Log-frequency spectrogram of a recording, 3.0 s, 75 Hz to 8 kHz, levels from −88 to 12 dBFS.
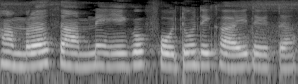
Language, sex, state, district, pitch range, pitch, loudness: Bhojpuri, female, Bihar, East Champaran, 200-220 Hz, 210 Hz, -15 LUFS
